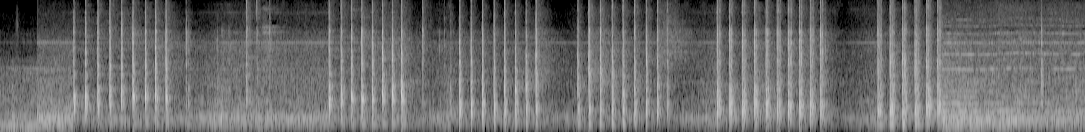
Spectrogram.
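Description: Slide hammer on studs welded to a dented steel quarter panel, struck in six quick bursts of rapid metallic knocks, each about a second long, to pull the crushed metal back out.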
